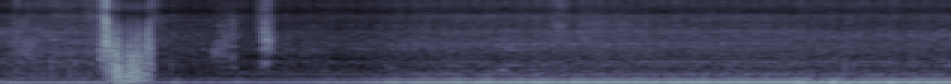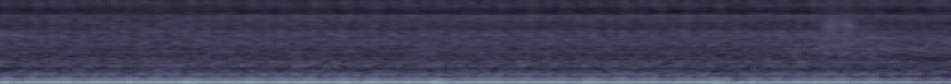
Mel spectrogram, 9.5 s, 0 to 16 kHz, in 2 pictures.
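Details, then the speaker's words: Honda V6 idling, heard at the exhaust: uneven, lumpy idle with dull popping beat, misfire codes when driving; owner assumes fouled spark plugs, O2 sensors black, before plug change, which fixed it: engine misfire. "guys hear that it's not smooth that's a misfire and I get misfire codes to when I Drive"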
